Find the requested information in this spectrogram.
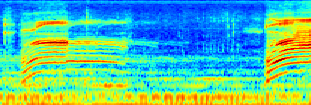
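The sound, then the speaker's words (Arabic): An ordinary domestic cat meows twice, each call sweeping sharply upward into a loud, drawn-out, plaintive wail. The second is cut off at the end, over a steady low hum. “صوت القط كان هو صوت القط العادي اللي نعرفه، فما كانش صوت فهد أو أي صوت حيوان من الحيوانات الشرسة، كان صوت قط عادي جدا”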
